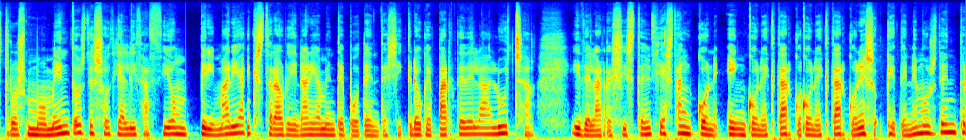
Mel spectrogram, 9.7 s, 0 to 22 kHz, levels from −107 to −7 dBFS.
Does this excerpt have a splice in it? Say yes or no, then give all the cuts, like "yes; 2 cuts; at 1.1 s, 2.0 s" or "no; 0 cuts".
yes; 2 cuts; at 2.5 s, 8.0 s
